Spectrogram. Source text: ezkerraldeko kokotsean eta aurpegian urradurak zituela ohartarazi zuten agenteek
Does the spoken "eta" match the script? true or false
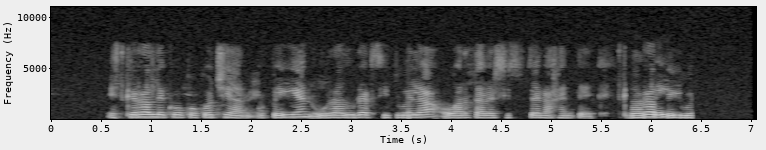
false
